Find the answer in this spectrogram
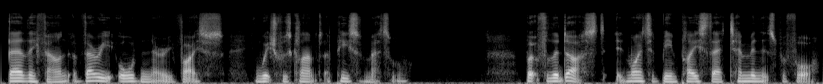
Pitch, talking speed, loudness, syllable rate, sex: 135 Hz, 205 wpm, -20 LUFS, 6.5 syllables/s, male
